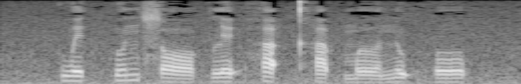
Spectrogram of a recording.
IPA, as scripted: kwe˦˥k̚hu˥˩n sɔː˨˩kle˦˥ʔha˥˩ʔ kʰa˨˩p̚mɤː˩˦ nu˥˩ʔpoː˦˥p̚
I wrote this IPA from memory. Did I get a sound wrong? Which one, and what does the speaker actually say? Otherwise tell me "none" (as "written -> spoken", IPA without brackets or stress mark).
p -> h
